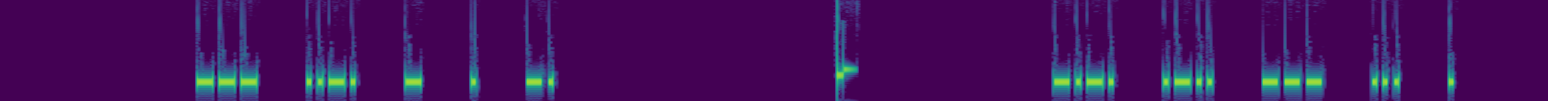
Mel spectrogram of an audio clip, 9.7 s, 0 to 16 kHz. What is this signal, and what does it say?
Morse code, heard as a keyed tone, about 36 wpm, spaced as for 20 wpm, 700 Hz. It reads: OFTEN CLOSE
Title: 3x Character Spacing - Top 300 Words - 35wpm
